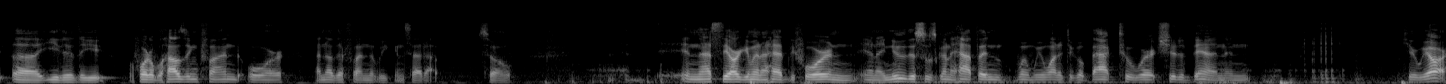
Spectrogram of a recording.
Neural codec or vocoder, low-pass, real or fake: none; 7.2 kHz; real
